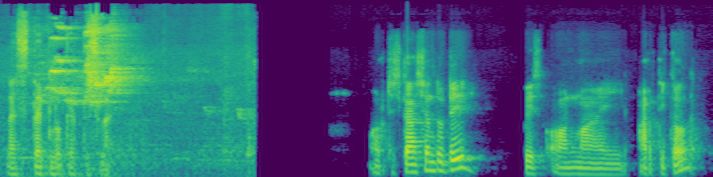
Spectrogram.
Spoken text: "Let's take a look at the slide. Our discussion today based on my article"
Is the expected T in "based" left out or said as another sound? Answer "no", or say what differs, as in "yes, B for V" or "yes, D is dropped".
yes, T is dropped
